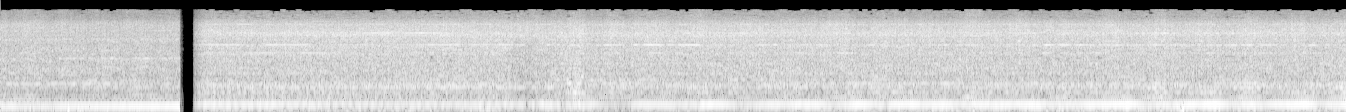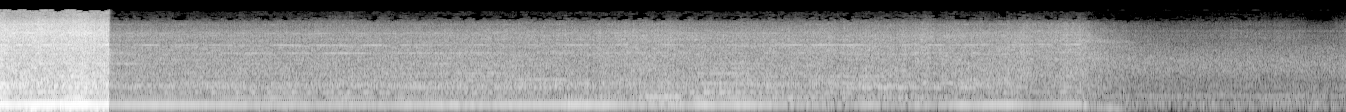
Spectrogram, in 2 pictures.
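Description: Wood lathe running with a steady motor hum while a cloth pad rubs the spinning wooden bowl, adding a loud hiss. About eleven seconds in the sound drops sharply to the lathe's quieter hum, which falls in pitch and fades near the end as the lathe winds down.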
